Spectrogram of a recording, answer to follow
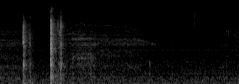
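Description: Computer keyboard: two sharp key clicks in the first half second as the last of a typed line is entered.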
